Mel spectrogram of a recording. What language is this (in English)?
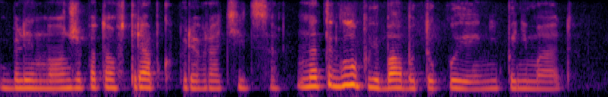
Russian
